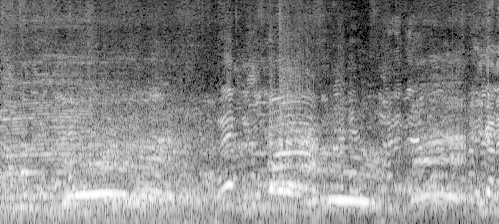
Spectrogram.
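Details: Sahiwal cattle at a busy livestock market in Comilla, Bangladesh, where a Sahiwal bull calf is bought. Several short lowing moos, each under a second, with gently arching tones, rise over constant crowd chatter and men haggling.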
